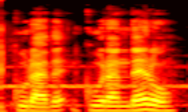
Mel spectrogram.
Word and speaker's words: curandero: They wouldn't investigate until a healer known as El Curandero.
